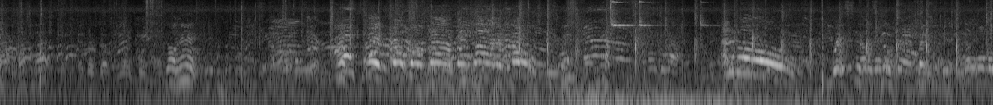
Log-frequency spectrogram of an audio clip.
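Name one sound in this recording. Several men and women talk and call out nearby, outdoors.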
